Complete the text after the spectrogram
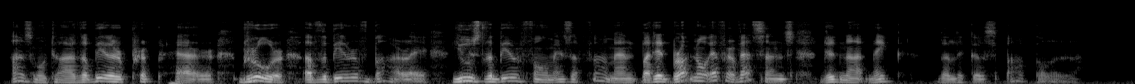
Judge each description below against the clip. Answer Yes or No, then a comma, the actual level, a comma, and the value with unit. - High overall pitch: No, low, 120 Hz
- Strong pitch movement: Yes, wide, 5.8 semitones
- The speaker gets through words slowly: No, average, 150 wpm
